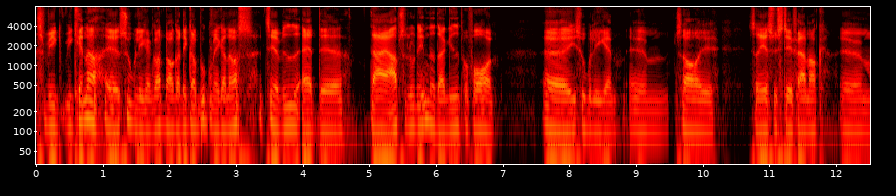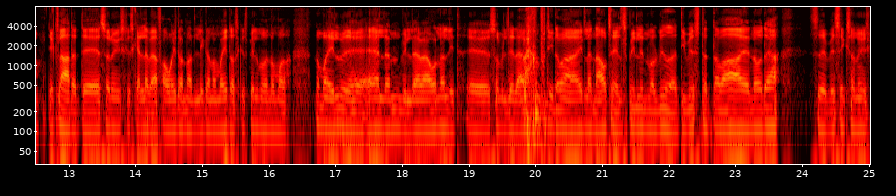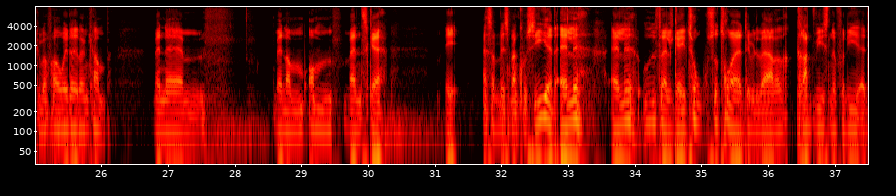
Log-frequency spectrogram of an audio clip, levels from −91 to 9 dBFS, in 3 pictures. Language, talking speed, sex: Danish, 215 wpm, male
